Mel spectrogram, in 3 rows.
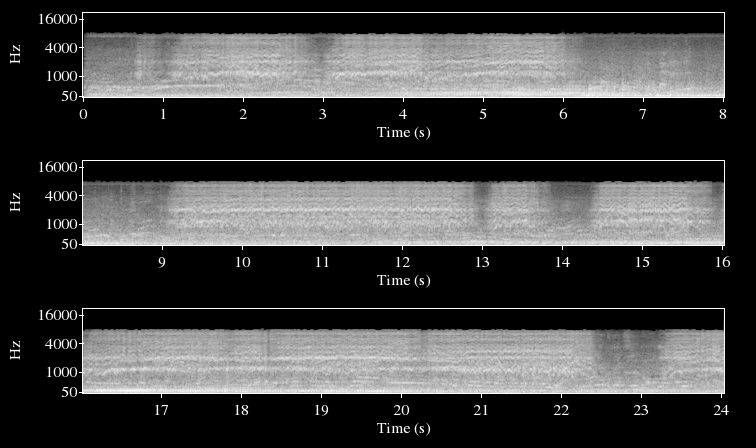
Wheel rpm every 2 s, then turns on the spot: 30, 110, 120, 30, 30, 150, 120, 80, 130, 160, 160, 90.
6-8 22-24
